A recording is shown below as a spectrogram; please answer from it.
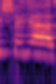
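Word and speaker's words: Sheya: Alors, Cheya, ça s'écrit S-H-E-Y-A.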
